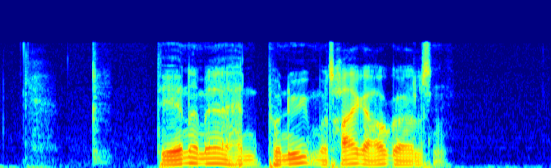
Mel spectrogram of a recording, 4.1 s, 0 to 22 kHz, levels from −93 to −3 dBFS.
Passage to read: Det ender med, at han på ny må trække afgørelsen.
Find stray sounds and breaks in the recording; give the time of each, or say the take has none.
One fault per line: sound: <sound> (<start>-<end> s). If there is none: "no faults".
sound: thud (0.7-0.9 s)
